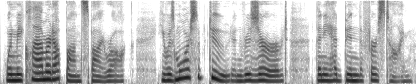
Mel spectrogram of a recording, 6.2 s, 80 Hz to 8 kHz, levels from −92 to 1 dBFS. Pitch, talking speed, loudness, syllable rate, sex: 205 Hz, 190 wpm, -16 LUFS, 4.8 syllables/s, female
